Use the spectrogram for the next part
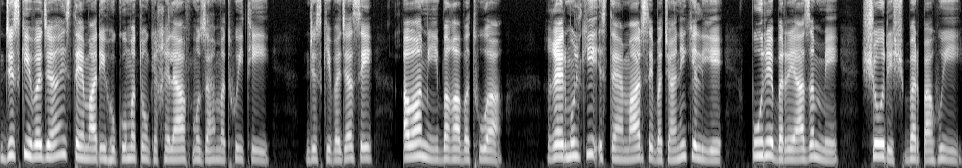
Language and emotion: Urdu, neutral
